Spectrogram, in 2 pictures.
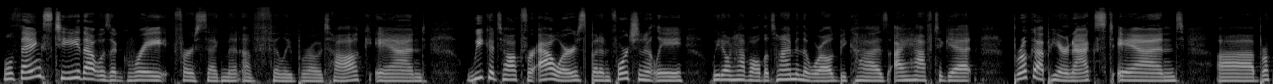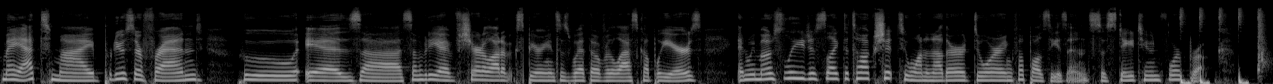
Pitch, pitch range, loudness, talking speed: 190 Hz, 175-220 Hz, -29 LUFS, 190 wpm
